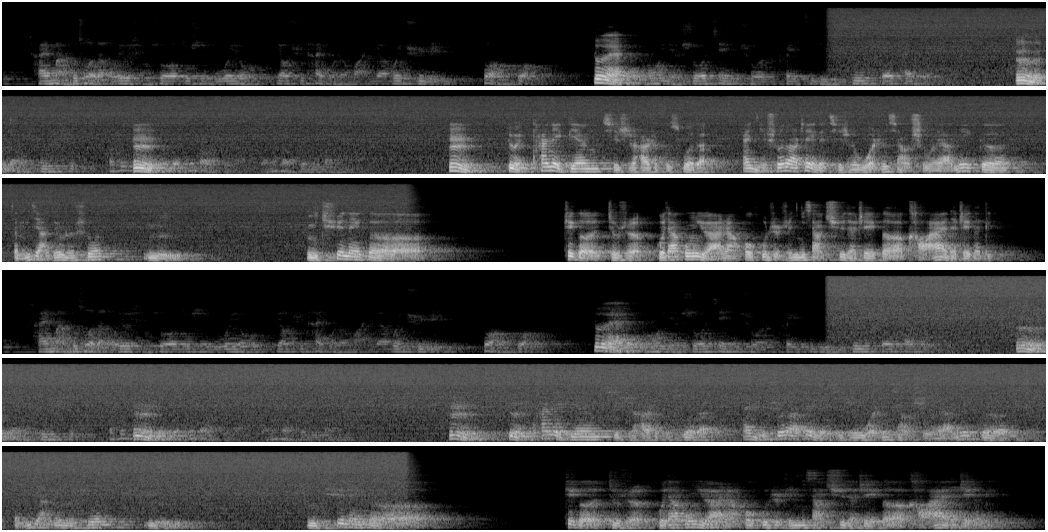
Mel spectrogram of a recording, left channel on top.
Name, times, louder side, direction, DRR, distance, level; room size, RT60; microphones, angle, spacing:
voice 1, 0.3-4.5 4.8-5.4 6.0-9.5 10.3-13.8, left 2 dB, 15° left, 1 dB, 0.6 m, -36 dB
sound 1, 8.2-25.0, right 6 dB, 90° right, 1.0 m, -31 dB
voice 2, 15.5-17.5 17.8-20.5 21.0-21.9 22.3-22.7 23.9-25.1 26.5-30.8, left 5 dB, 65° left, 9 dB, 0.3 m, -20 dB
9.2 x 3.2 x 4.0 m, 1.1 s
head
